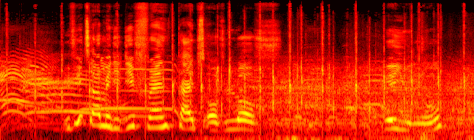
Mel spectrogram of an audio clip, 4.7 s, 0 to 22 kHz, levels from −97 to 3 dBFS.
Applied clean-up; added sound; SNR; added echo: none; Cheering / Clapping; 4 dB; none.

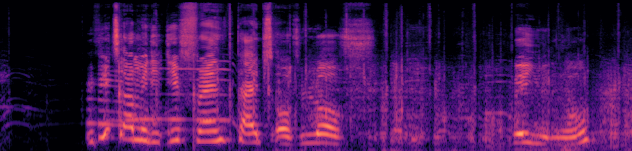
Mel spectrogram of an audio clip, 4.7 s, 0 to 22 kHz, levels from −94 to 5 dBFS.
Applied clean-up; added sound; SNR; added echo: neural mask model RNNoise.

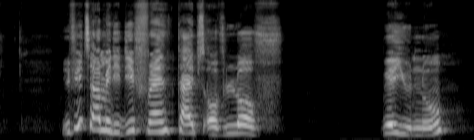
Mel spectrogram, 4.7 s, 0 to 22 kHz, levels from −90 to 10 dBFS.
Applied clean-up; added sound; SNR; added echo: none; none; none; none.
